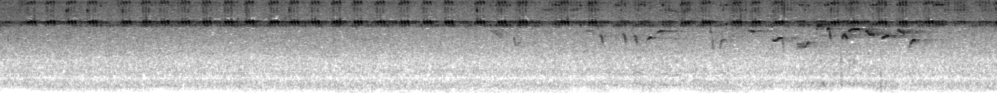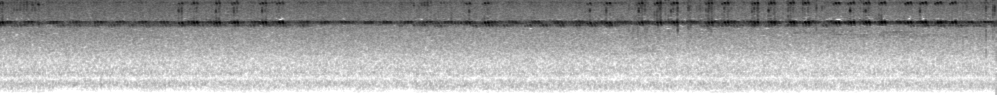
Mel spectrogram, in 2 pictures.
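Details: Flowery prairie grasshoppers hold a long, unbroken high-pitched sizzle with a fine rhythmic pulse. A few distant bird chirps come near the middle.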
